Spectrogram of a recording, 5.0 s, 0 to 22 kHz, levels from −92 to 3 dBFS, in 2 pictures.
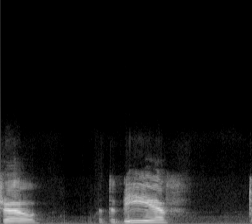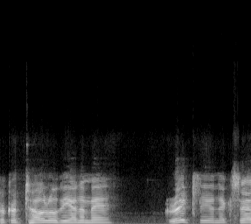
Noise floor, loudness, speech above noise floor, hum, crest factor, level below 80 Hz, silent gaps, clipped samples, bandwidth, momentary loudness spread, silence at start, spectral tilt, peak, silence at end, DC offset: -56 dBFS; -19 LUFS; 37 dB; none; 18 dB; -60 dBFS; none; under 0.1%; 8.4 kHz; 10 LU; 0 s; -6.5 dB/octave; -4 dBFS; 0 s; 0.2%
